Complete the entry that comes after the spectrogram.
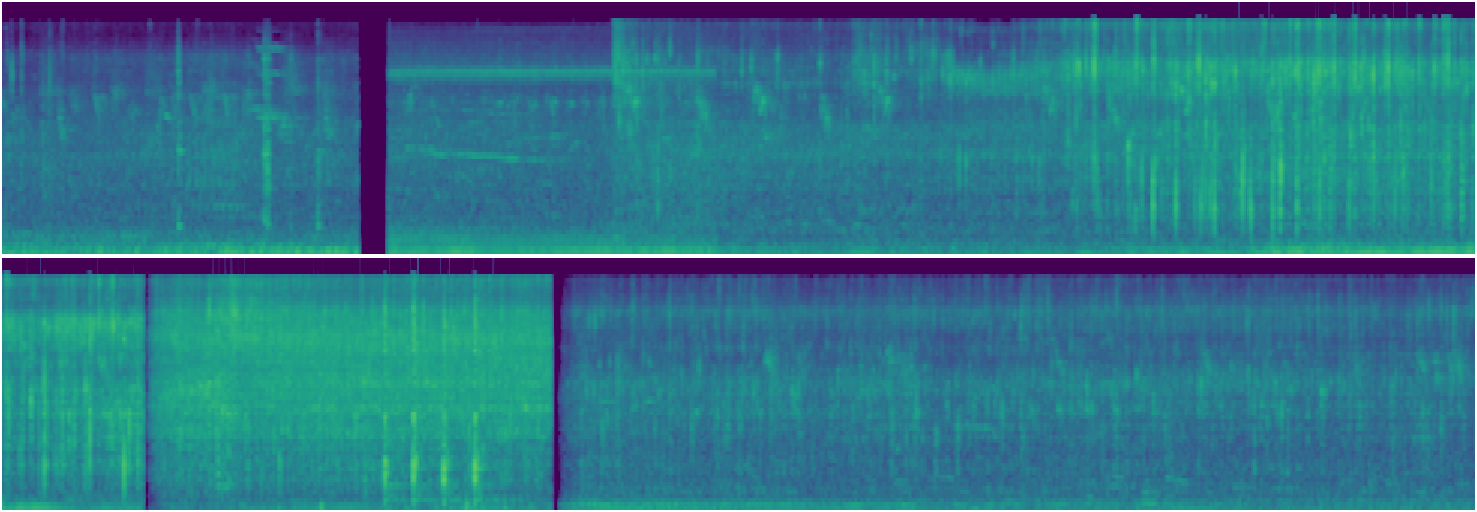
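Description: Cauliflower florets frying in hot oil in a wok: a crackling sizzle that builds, is loudest for a few seconds just past the middle, then drops to a quieter hiss.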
